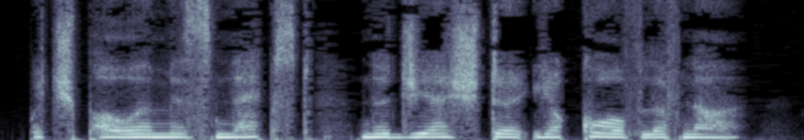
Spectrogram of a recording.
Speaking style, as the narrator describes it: she breathed, her voice husky with what I identified as sexual anticipation

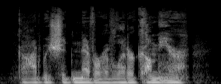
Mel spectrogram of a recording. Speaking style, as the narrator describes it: hissed Michael

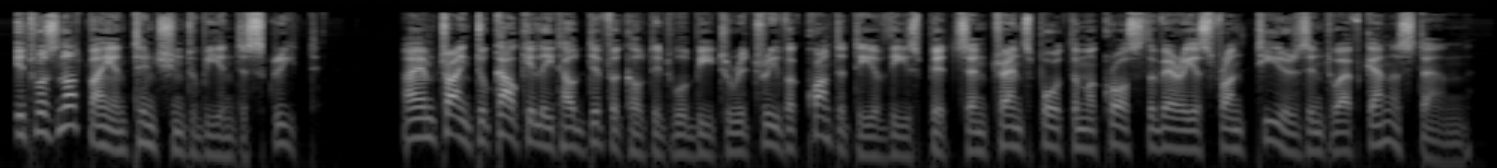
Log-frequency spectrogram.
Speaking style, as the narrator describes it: Daoud said quickly

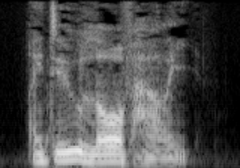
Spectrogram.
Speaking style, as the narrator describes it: he says

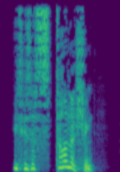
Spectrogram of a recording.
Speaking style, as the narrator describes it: cried Mrs

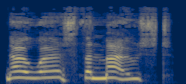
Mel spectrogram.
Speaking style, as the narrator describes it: shouted

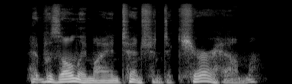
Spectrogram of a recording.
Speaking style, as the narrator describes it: I mumbled to myself

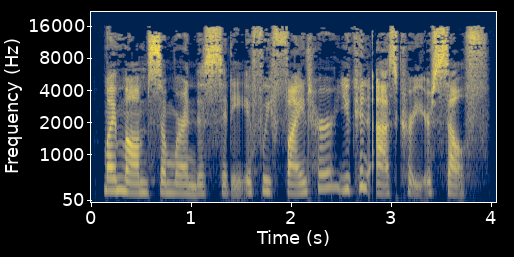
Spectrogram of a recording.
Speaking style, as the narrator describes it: she snapped

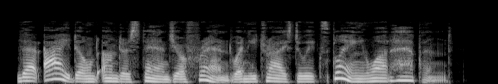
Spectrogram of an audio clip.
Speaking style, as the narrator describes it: she said, in an even tone that seemed impartial but implied disapproval

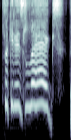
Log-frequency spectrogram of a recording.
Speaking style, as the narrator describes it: They screamed

